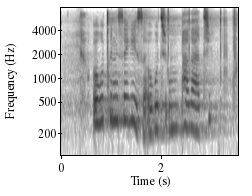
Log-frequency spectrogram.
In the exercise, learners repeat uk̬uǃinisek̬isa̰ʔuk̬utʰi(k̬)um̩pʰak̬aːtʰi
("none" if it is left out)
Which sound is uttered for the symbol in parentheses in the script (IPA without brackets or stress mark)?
none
